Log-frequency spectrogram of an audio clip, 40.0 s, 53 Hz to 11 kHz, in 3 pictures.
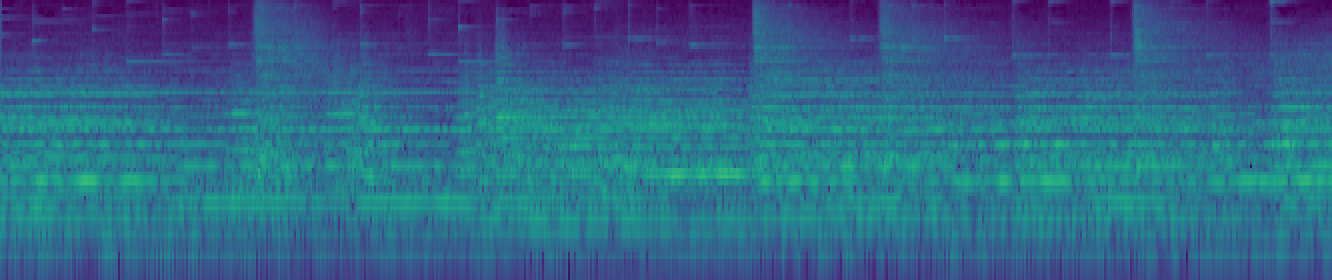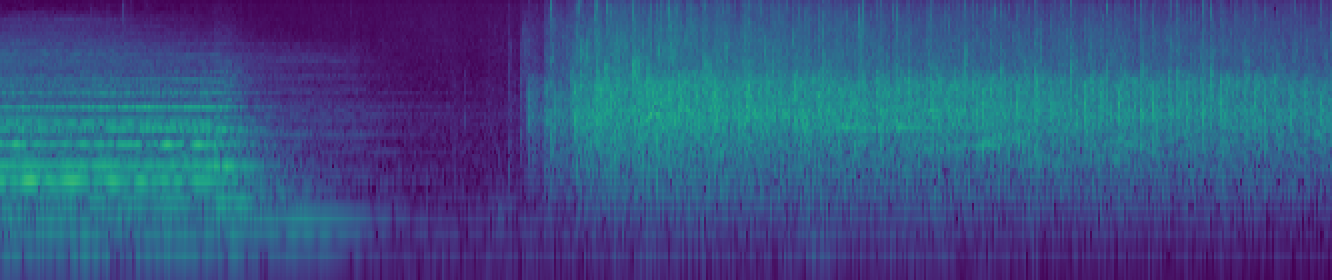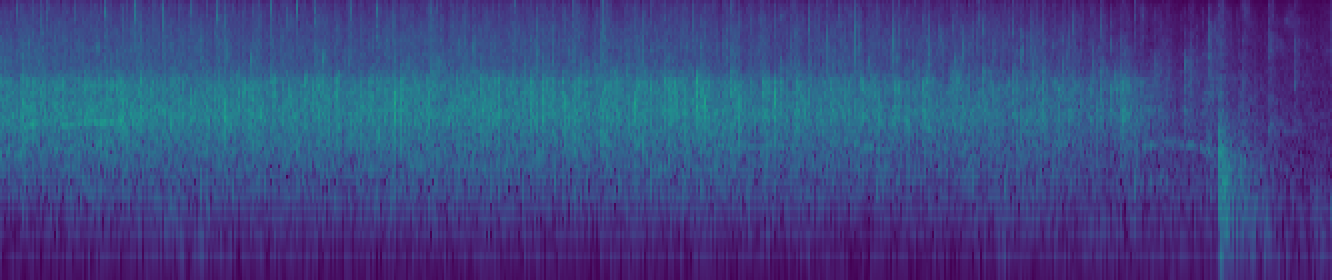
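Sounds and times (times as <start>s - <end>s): audience applauding: 18.4s - 38.9s.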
